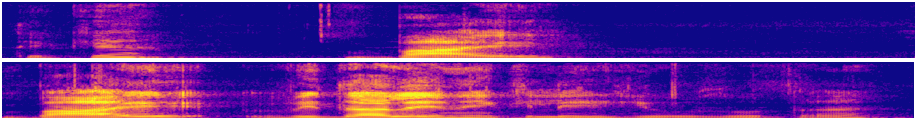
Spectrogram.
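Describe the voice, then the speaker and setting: A woman's voice: on the low side, lively intonation, brisk. A woman teaching an English lesson, spelling words out letter by letter and drawing out each sound. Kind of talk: classroom-style language lesson.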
